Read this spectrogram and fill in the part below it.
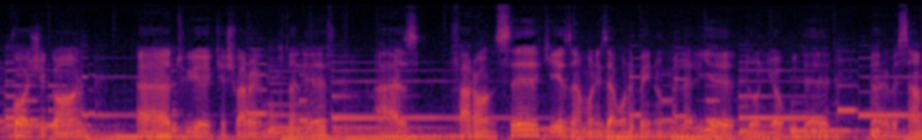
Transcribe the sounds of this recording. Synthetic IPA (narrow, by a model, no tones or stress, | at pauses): vɒːʒe̞ɡɒːn | t̪ʰuːje̞cʰe̞ʃvæɾhɒːjemoxt̪ʰæle̞f | ʔæz | fæɾɒːnse̞cʰe̞je̞zæmɒːniːzæbɒːne̞be̞jnolme̞læliːje̞d̪o̞njɒːbuːd̪e̞ | d̪̥ɒːɾe̞be̞sæ̰m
